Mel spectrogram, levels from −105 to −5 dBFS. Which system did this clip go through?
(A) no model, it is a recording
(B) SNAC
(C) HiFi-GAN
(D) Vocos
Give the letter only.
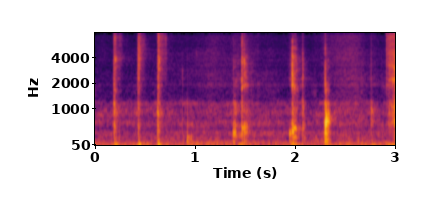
B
